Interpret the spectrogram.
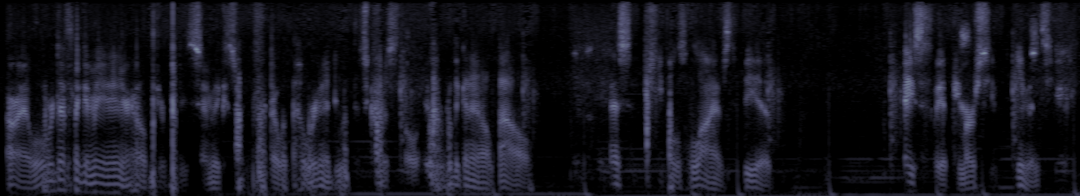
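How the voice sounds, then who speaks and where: A man in a voice-chat roleplay talks casually and with energy, his very deep voice gravelly and swinging widely in pitch. The line sounds dull and lo-fi, with faint music behind it. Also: lively intonation, rapid-fire. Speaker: roleplay player.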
